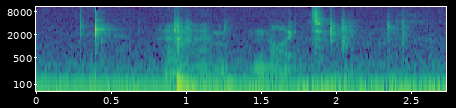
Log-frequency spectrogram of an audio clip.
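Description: Short bursts of computer keyboard typing while renaming a view in Revit architectural software, a few light, close key clicks with quiet background noise.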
